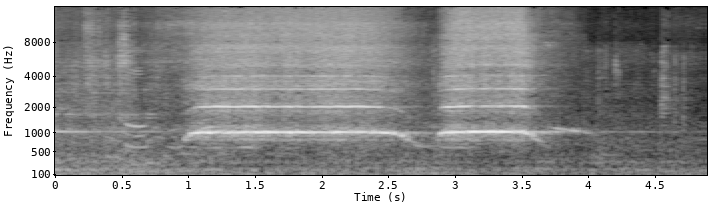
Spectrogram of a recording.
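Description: A steam whistle blows loudly in two long blasts.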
